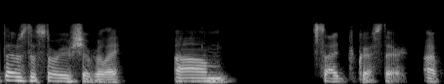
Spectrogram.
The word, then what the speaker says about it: Chevrolet: Preferably Chevrolets.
